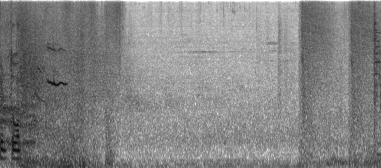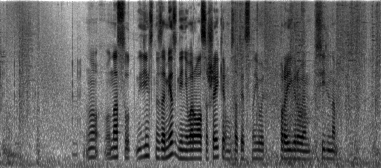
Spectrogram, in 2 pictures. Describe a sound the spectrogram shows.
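Video game fight effects crackle and burst.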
